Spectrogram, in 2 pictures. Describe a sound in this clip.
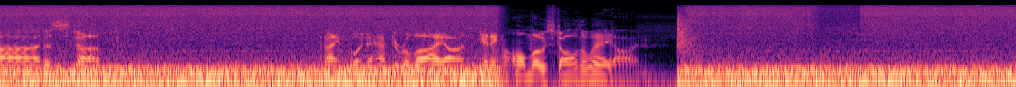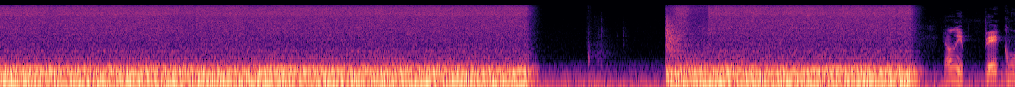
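A pressure washer sprays with a steady, loud hiss, stopping and starting a few times.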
